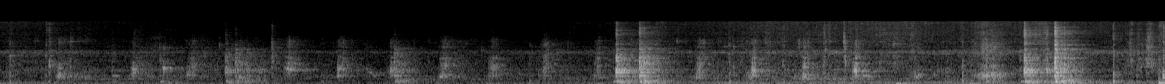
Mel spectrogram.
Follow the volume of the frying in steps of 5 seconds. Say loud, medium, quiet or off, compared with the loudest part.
quiet, medium, loud.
